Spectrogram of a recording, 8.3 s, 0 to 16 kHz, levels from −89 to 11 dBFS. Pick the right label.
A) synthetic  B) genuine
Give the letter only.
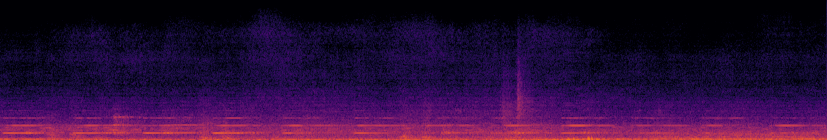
A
